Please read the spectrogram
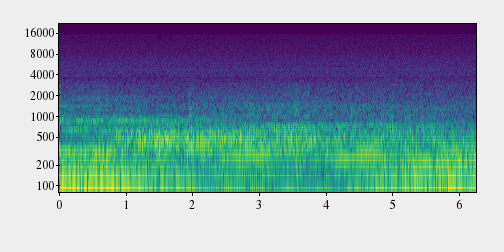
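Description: Low, steady rumbling drone with sustained held tones, the ambient sound design of a horror film's underscore.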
